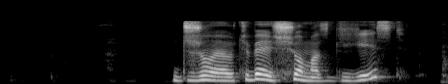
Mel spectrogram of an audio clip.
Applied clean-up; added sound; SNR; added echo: none; none; none; none.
